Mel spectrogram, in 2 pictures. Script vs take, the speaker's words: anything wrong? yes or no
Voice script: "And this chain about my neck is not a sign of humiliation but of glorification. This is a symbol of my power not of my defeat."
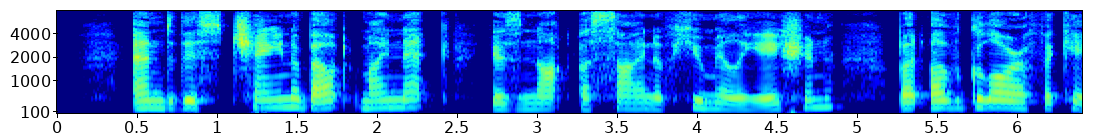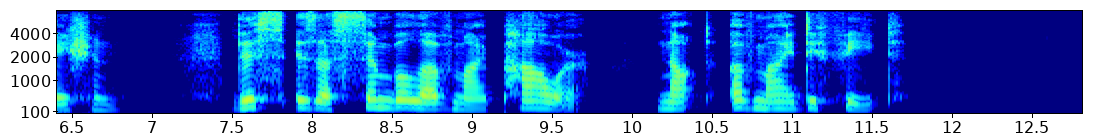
no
